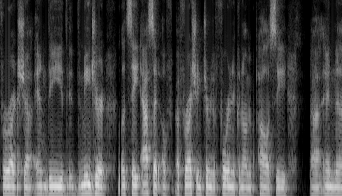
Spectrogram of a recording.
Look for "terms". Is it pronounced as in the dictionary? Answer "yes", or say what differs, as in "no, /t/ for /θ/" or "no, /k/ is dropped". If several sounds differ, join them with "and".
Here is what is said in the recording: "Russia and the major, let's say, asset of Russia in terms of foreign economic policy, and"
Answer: yes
